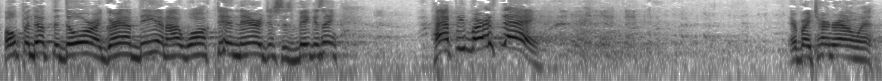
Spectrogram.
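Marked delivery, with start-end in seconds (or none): 4.3-5.4 high, loud, slow and beaming; cheery greeting. Retold or imitated. Preacher barging into a stranger's party, loud cheery greeting. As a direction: burst in with a big happy birthday.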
